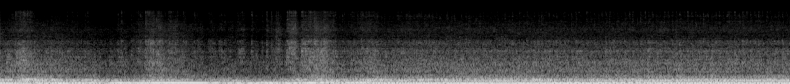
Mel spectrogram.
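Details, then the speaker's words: 1973 AMC Javelin AMX V8, carburetor and timing not yet dialed in, driving around the neighborhood: brief stumble (bog) when the throttle is stabbed before it clears; primaries running lean, re-jetting planned. "you can hear a little bit of a fog when I stab the throttle it's still running a little lean on the primaries too so I'm probably gonna re-jet it"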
